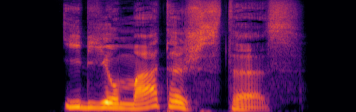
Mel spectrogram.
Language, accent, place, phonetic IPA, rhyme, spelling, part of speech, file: German, Germany, Berlin, [idi̯oˈmaːtɪʃstəs], -aːtɪʃstəs, idiomatischstes, adjective, De-idiomatischstes.ogg
- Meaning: strong/mixed nominative/accusative neuter singular superlative degree of idiomatisch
